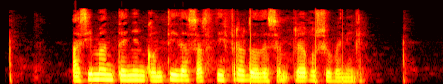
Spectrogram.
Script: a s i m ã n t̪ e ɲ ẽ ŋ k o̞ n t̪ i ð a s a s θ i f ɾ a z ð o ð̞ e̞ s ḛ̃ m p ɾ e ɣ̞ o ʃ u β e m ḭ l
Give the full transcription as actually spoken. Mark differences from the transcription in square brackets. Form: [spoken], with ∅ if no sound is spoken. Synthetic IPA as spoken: a s i m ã n t̪ e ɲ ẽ ŋ k o̞ n t̪ i ð a s a s θ i f ɾ a z ð o ð̞ e̞ s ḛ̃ m p ɾ e ɣ̞ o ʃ u β e [n] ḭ l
